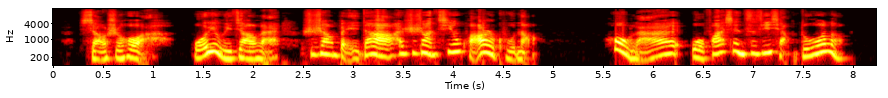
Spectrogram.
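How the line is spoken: Witty, laughing. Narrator (Chinese): 他灵机一动，笑道

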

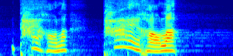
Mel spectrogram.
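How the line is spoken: Child shouting happily. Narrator (Chinese): 小哪吒高兴的直叫

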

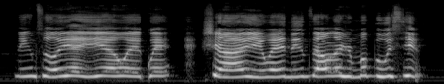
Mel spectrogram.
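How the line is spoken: Choked with tears. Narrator (Chinese): 珊儿声音都哽咽了

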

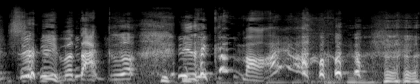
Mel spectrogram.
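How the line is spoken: Laughing. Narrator (Chinese): 我们全场都笑了，说

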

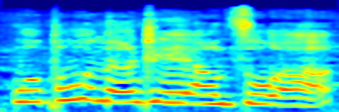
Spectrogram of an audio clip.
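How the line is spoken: Crying, swallow. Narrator (Chinese): 燕子哭着说

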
